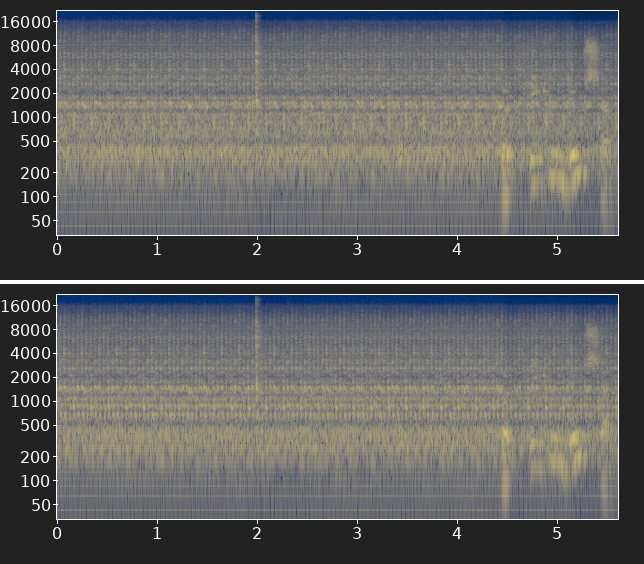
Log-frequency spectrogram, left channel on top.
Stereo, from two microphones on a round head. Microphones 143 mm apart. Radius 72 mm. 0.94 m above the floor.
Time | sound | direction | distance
0.0 | an engine running | 5° right (ahead or behind) | 1.0 m
2.0 | tapping | 10° left (ahead or behind) | 2.5 m
4.4 | a man speaking | 40° left (ahead or behind) | 2 m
